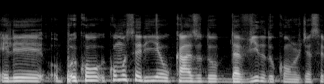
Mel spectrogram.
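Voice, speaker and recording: Here a man speaks at a fairly high pitch and a moderate pace. His intonation is lively. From Brazil. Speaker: literature lecturer. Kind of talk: lecture. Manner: halting.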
